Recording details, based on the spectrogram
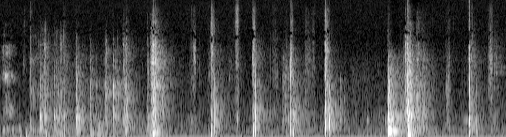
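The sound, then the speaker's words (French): A steady series of footsteps on a hard floor, a dozen or so evenly paced thuds that grow somewhat louder toward the end as a woman walks toward her husband seated at his desk. “Sa femme s'approche.”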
